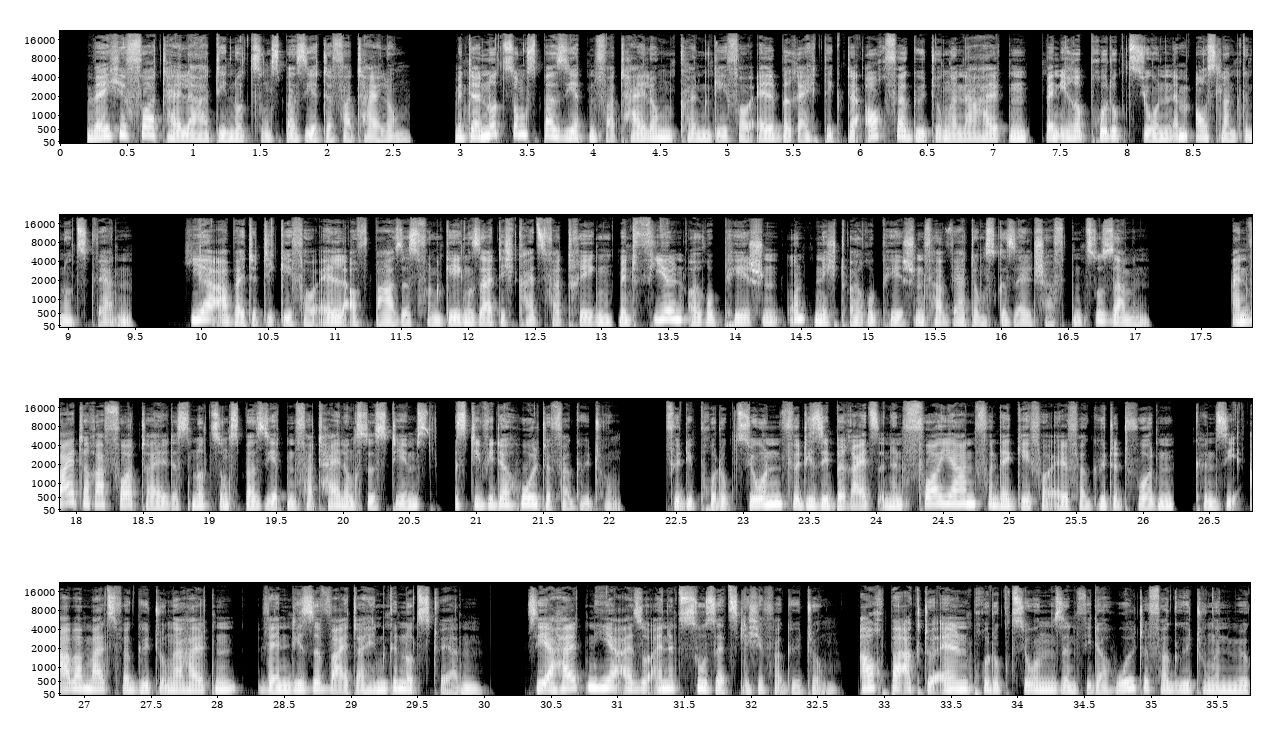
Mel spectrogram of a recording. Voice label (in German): Kommentar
